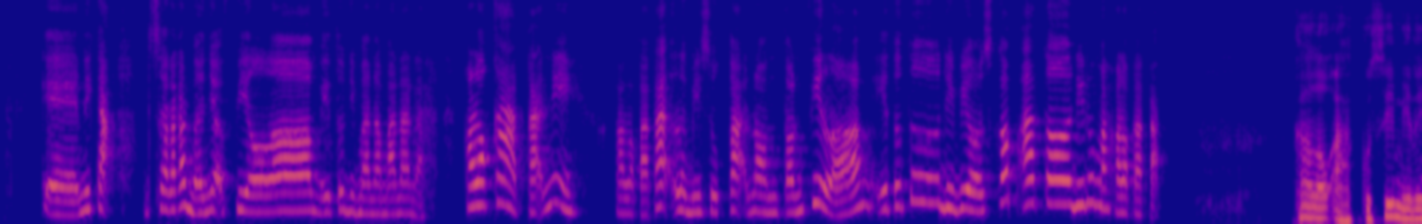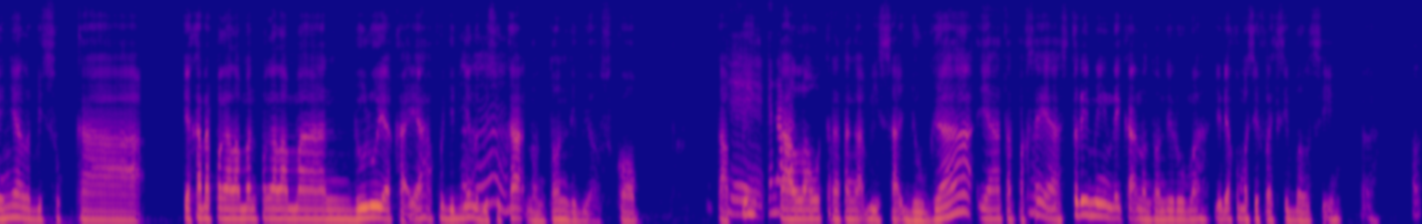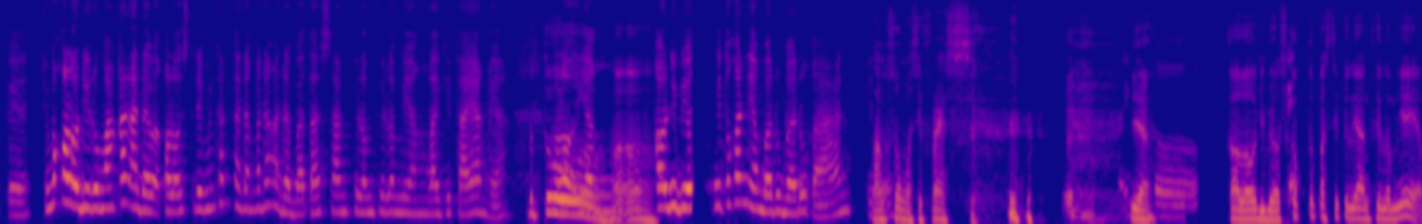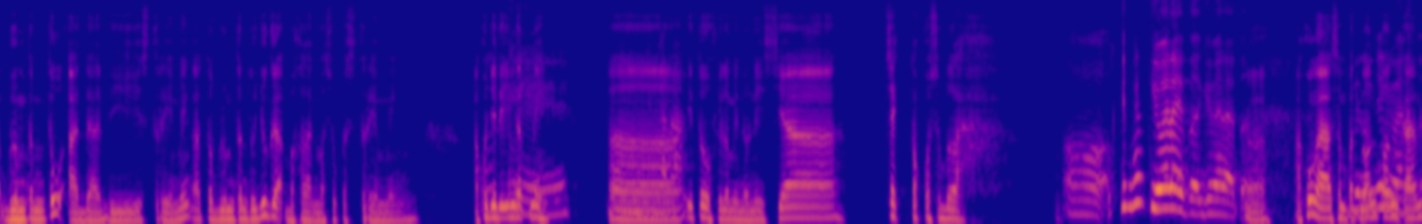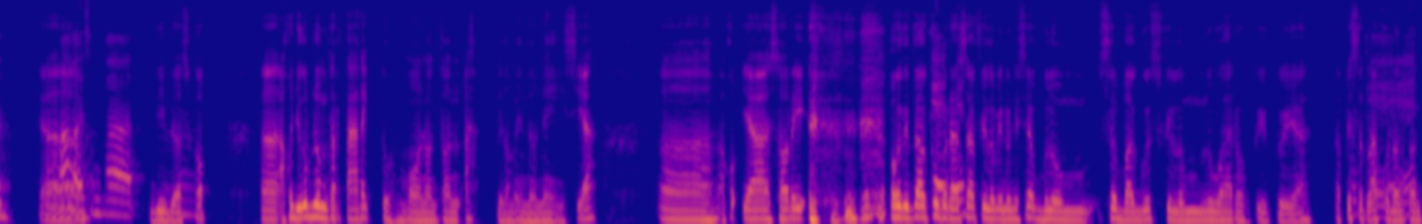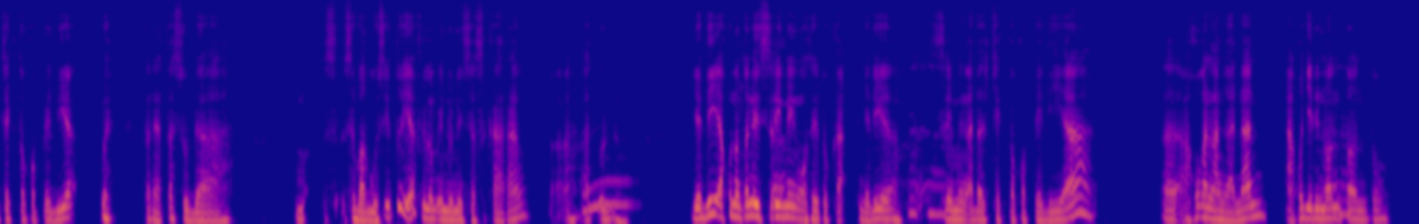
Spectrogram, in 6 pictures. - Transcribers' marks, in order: in English: "streaming"; in English: "streaming"; in English: "fresh"; laugh; in English: "streaming"; in English: "streaming"; tapping; other background noise; laugh; unintelligible speech; in English: "streaming"; in English: "streaming"
- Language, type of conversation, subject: Indonesian, podcast, Menurutmu, apa perbedaan menonton film di bioskop dan di rumah?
